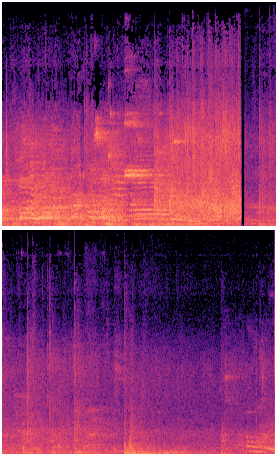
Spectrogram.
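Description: Basketball bouncing on a hardwood gym floor amid shouting voices in a large echoing hall. A little before halfway the sound cuts off sharply to a quieter gym, where a few ball bounces near the end come from a player dribbling at the free-throw line before a shot.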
